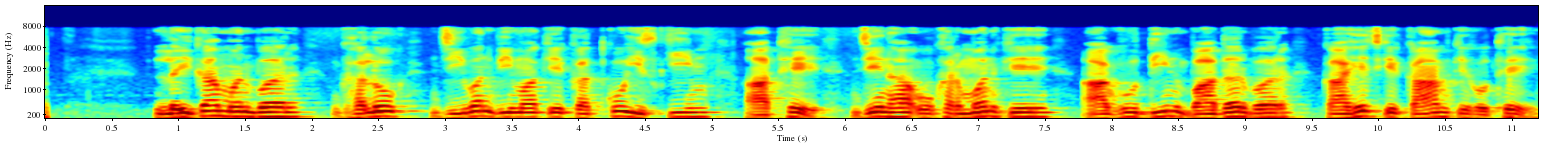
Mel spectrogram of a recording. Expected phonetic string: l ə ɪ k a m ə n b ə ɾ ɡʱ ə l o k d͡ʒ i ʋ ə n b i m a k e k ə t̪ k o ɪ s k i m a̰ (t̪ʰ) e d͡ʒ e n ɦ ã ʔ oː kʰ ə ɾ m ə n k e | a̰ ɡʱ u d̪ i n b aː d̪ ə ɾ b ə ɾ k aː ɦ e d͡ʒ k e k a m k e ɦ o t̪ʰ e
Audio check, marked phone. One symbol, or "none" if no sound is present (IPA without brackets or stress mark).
t̪ʰ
